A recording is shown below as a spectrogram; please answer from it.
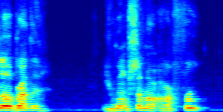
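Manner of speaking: the most gentle, kindly tone. Retelling how a bodyguard offered fruit: imitating a gentle tone. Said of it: "he said with the most gentle approach".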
